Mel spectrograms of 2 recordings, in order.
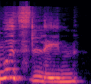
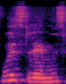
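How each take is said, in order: First: "muslin" said with a clear N ending; muslin with final N. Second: "Muslims" said with an MZ ending; Muslims for muslin. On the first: Correcting own slip to chat viewers, careful final N in "muslin". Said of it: "but it's muslin". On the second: Admitting own habit to chat viewers, "Muslims" ending in MZ. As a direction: say "Muslims", closing on M and Z. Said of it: "I still think it's Muslims". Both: Shown as a demonstration.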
